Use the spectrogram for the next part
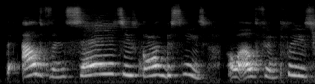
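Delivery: high, piercing parrot squawk; shrieking parrot. Acted. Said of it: "With a shriek".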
